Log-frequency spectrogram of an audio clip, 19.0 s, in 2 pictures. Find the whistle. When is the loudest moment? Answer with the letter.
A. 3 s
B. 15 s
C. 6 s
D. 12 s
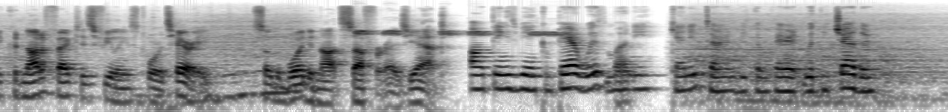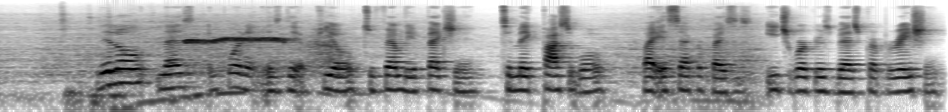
D.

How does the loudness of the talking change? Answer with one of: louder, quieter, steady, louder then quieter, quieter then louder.
steady.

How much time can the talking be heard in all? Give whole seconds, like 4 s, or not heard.
17 s.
